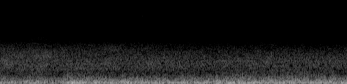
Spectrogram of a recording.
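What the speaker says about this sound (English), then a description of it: "So this is British Airways Flight 8489 arriving from London City, Embraer 190" British Airways Embraer 190 arriving at Amsterdam Schiphol from London City, heard as a continuous low, rumbling jet drone at moderate distance, steady throughout and free of voices.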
